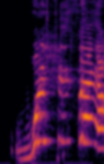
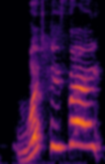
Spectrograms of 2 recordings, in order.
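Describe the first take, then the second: First: Even higher, hammed-up baffled question; over-the-top puzzled voice; exaggerated confused face. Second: Much higher, puzzled question; squeaky confused-listener voice; mock confused listener. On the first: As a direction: play up the audience's confusion. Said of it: "somebody's face literally go". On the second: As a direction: imitate a baffled audience member. Confused audience quoted.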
